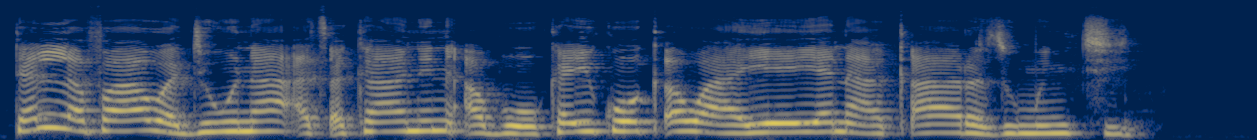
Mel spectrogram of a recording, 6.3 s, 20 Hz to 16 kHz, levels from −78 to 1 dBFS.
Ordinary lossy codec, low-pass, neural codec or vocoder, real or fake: none; 14.4 kHz; none; real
